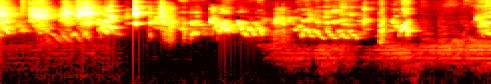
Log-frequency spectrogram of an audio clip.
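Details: Pet budgie, described as happy, giving continuous rapid chattering warble of buzzy chirps and clicks, with a faint low hum underneath in a small room.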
